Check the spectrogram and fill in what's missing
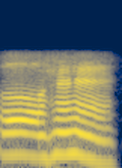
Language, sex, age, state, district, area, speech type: Bengali, male, 30-45, West Bengal, Jhargram, rural, conversation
